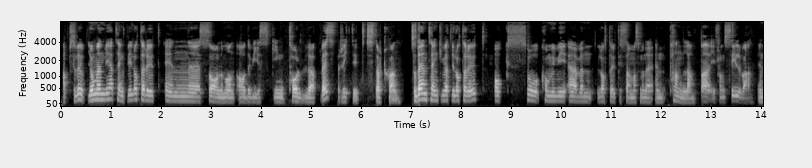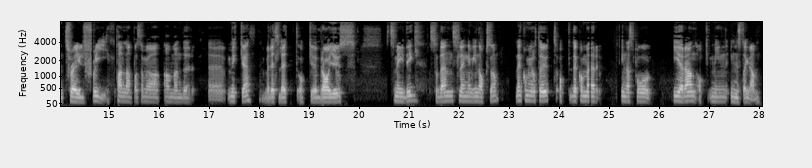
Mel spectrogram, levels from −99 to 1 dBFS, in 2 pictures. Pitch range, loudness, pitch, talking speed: 110-140 Hz, -31 LUFS, 120 Hz, 160 wpm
